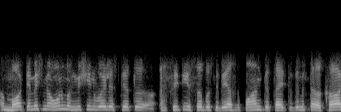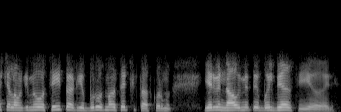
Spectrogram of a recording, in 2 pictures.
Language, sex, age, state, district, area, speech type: Kashmiri, male, 45-60, Jammu and Kashmir, Baramulla, rural, conversation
